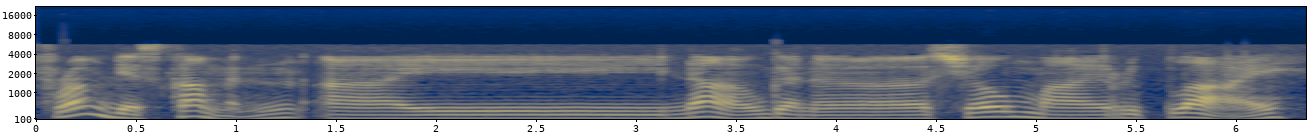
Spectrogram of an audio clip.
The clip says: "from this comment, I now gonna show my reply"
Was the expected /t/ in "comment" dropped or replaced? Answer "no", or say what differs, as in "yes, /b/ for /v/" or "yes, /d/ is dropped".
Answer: yes, /t/ is dropped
